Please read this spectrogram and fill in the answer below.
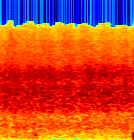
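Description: Congregation applauding, a steady clapping that holds an even level.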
